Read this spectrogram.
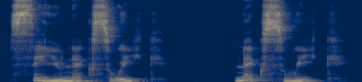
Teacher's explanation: the t is lost that means we delete it we don't pronounce it · In fast speech, we often drop the T sound. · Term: dropped T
